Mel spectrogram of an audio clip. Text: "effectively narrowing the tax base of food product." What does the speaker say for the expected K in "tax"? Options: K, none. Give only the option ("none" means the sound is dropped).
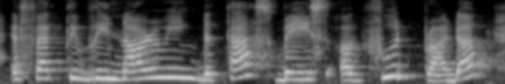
none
